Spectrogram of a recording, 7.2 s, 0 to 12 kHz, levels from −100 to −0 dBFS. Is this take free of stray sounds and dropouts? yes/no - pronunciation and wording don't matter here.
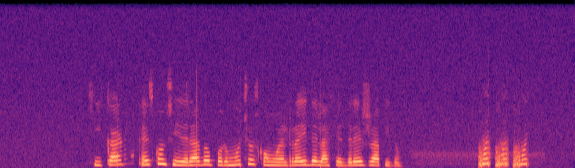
no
